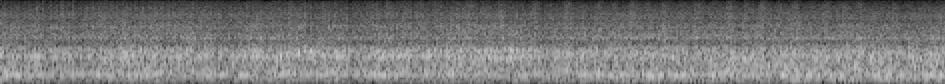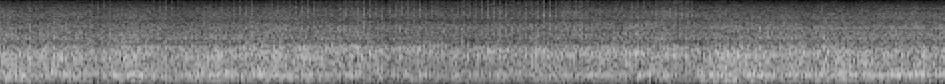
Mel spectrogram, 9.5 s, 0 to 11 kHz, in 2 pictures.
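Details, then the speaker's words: Boring bar cutting at high speed while machining for sleeve shims on a 1956 Cummins engine: steady harsh, buzzy chatter through the whole cut because the cutting bit was left untightened in the bar. "Maybe I didn't tighten the bit. Yep, I didn't tighten the bit."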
